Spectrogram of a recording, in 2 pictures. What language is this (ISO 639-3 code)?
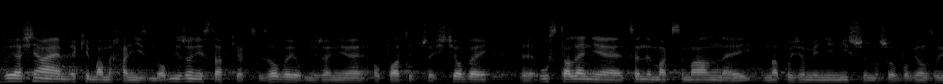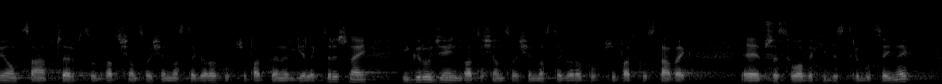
pol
